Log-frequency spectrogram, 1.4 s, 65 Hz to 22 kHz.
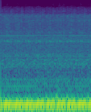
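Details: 2018 Dodge Durango 5.7L V8 after swapping on a 6.4L Scat Pack intake manifold, with MSD box wired in, first startup after the swap; deep steady low rumble, even firing, no surging or ticking; normal idle.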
